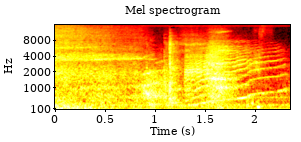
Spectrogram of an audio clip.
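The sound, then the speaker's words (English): A door opening in a video game gives a steady, hissing mechanical slide that runs through the whole moment, with no voices over it. “Wait, if you didn't make it, why did that door open?”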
